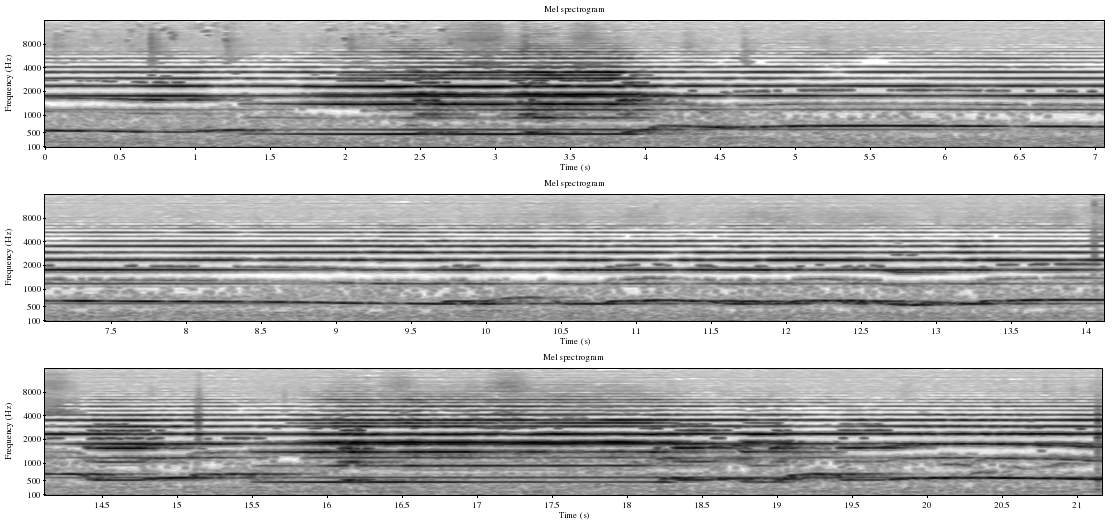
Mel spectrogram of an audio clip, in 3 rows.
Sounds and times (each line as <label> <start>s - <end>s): Musician plays hulusi improvisation 0.0s - 21.1s
people 0.0s - 21.1s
